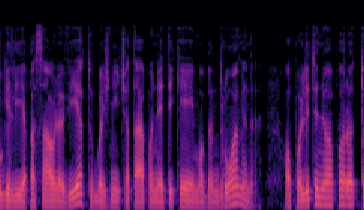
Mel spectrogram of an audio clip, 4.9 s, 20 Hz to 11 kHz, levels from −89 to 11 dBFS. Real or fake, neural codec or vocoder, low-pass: real; none; 7.2 kHz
